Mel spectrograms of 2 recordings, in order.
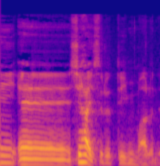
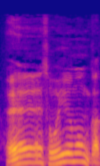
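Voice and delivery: retold surprise, pitched up; mildly surprised; 8 semitones higher than usual. Recalling hearing it from the French, mildly surprised. Retelling own surprised reaction.

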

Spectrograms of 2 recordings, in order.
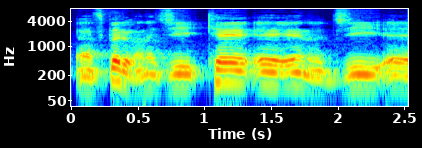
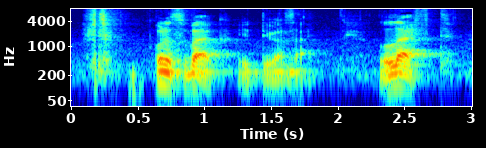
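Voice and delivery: normal talking voice

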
